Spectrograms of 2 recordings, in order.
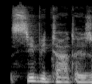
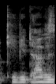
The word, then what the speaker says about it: civitates: It revolves around conflict because the game begins with civitates or civitates, depending on if you use Latin pronunciation or not, that have basically control of the entire map of the game.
